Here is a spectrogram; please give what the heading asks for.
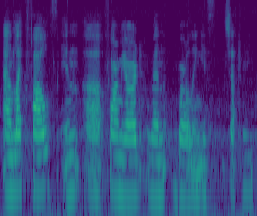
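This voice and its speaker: A woman's voice: fairly low pitch, completely flat delivery, slow pace, vocal fry, rough recording. A woman reading rhythmic verse aloud as an amateur volunteer. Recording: faint background noise and ambience.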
